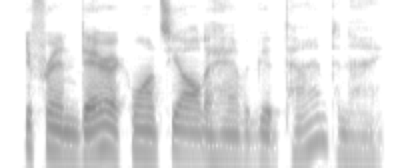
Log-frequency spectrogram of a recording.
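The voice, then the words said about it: Whispered Texas drawl. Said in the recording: “whispering in a Texas drawl”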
